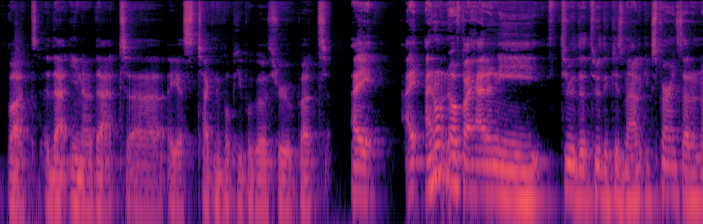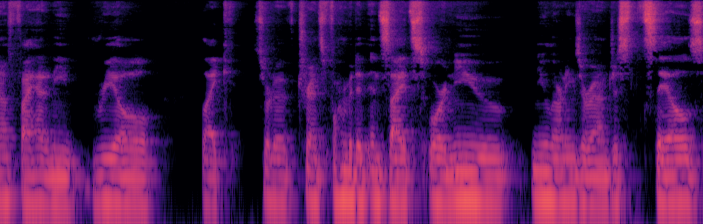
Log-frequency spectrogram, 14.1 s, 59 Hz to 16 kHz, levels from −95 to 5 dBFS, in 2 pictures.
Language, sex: English, male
